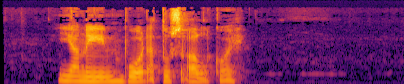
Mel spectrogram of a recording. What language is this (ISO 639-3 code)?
fin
